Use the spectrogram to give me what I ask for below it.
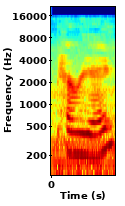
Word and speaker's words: Perrier: if I'm not during your regular water is Perrier this is how you say it I get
